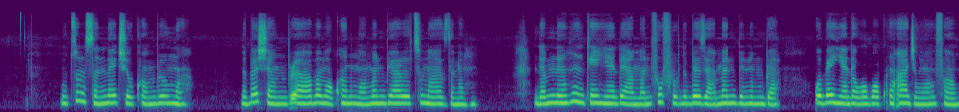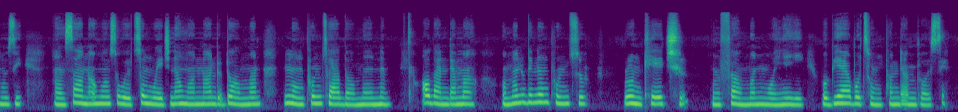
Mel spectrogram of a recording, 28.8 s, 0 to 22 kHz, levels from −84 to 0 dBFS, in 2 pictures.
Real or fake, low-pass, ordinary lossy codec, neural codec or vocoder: fake; 14.4 kHz; MP3, 96 kbps; codec, 32 kHz, 1.9 kbps, SNAC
